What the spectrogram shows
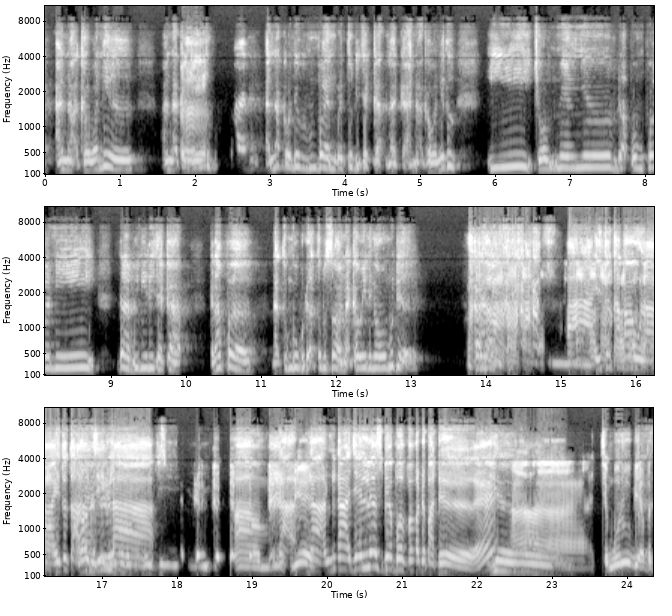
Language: Malay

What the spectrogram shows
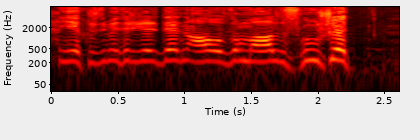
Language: Kazakh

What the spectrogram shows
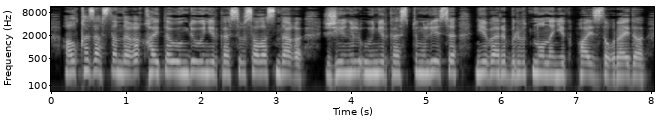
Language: Kazakh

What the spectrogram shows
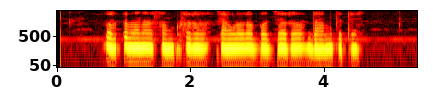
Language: Odia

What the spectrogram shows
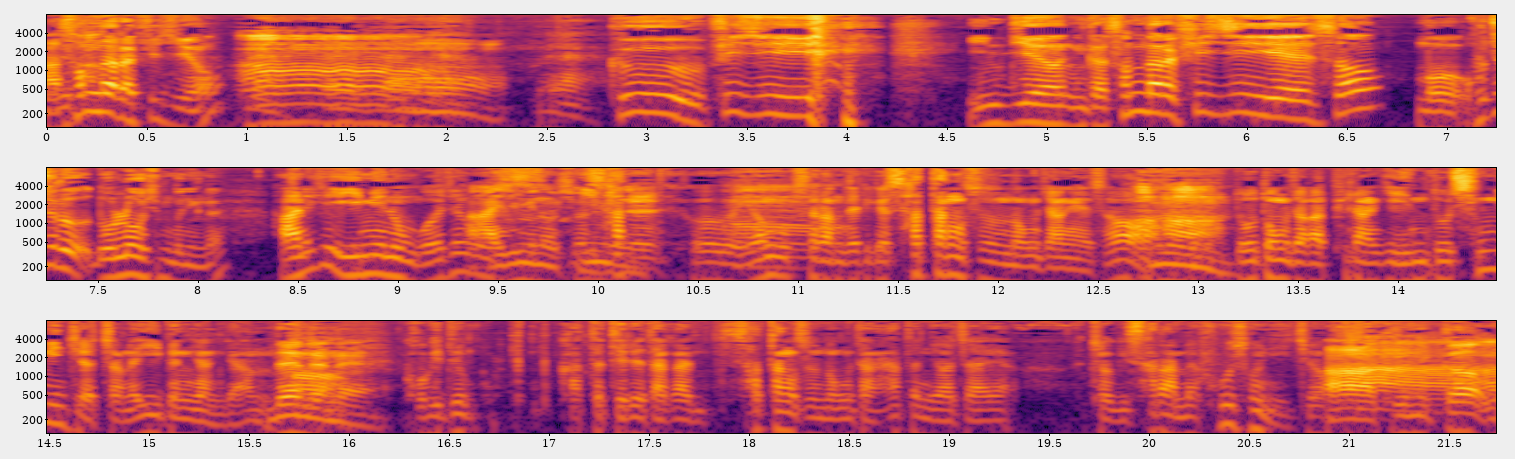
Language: Korean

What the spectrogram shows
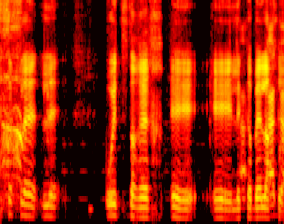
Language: Hebrew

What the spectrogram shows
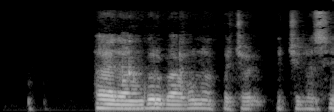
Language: Pashto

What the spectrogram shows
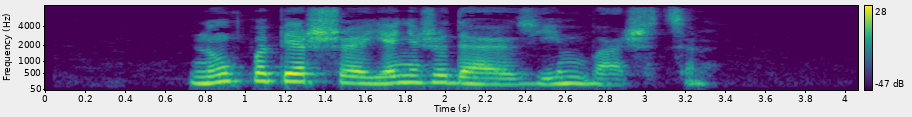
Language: Belarusian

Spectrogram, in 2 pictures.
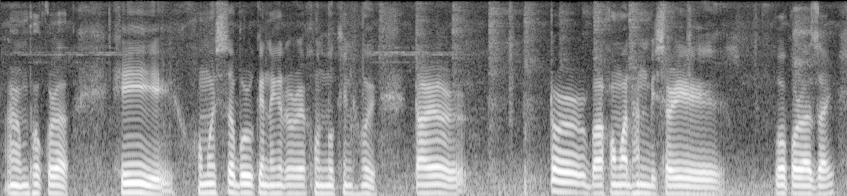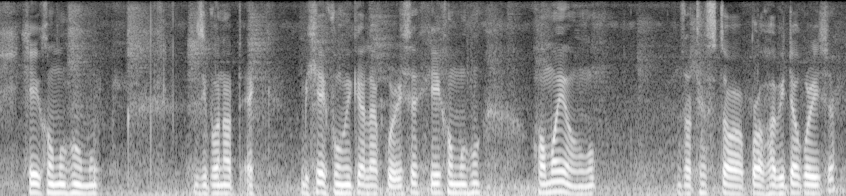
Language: Assamese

